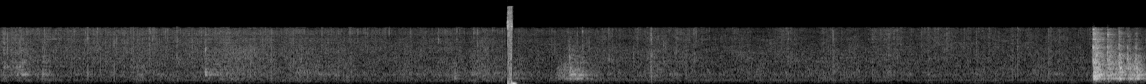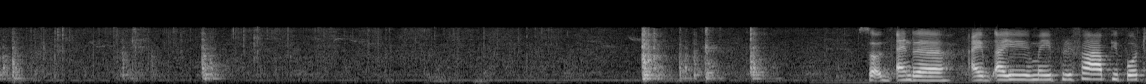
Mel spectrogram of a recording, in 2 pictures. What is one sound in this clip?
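An egg sizzles in oil in a frying pan.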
